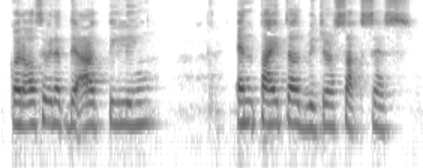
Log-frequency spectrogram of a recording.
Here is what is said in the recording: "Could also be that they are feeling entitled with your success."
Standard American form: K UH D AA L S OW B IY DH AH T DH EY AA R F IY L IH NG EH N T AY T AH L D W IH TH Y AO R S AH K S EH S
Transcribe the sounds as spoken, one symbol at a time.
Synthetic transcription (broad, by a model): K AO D AA L S OW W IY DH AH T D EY AA R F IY L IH NG EH N T AY T AH L D W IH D Y AO R S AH K S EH S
